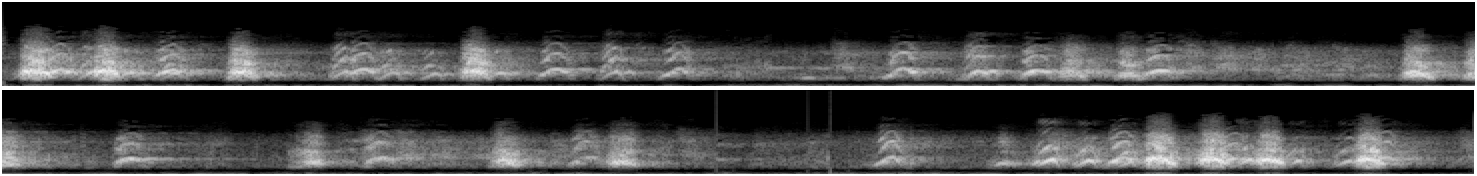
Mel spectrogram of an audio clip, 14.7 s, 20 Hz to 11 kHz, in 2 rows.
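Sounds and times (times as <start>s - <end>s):
pack of various dogs barking: 0.0s - 14.7s.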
